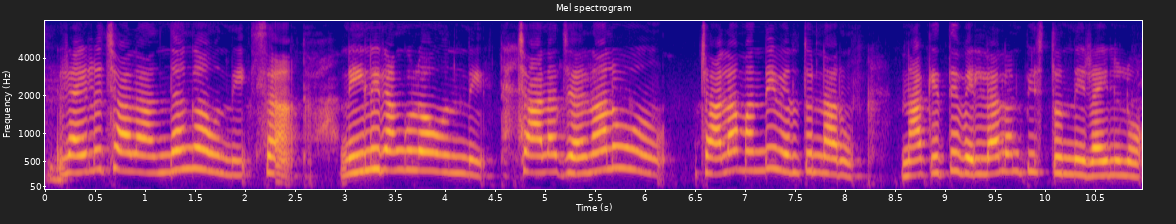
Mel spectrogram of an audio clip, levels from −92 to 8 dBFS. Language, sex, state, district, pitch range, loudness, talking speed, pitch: Telugu, female, Andhra Pradesh, Guntur, 280-335 Hz, -13 LUFS, 80 wpm, 305 Hz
